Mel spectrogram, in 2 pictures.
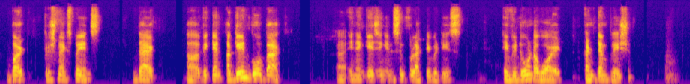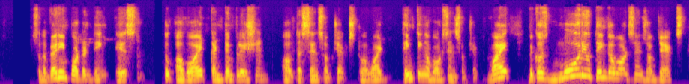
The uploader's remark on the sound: Zoom recorded class. Hare Krishna Movement, Mumbai.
